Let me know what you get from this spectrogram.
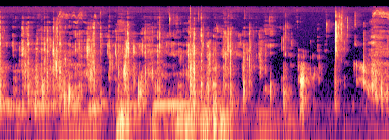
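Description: Quiet close-up eating sounds: soft biting, chewing and wet mouth noises from eating a butter-filled chicken Kiev cutlet, with a brief low hum around two seconds in and one sharp click about five seconds in.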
